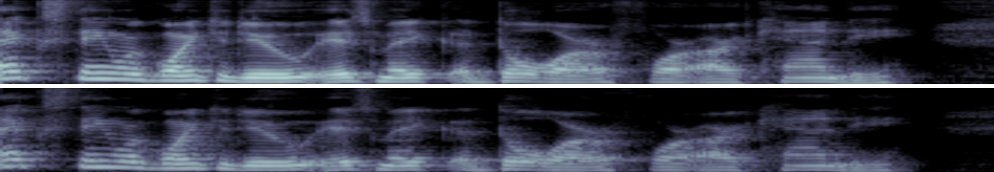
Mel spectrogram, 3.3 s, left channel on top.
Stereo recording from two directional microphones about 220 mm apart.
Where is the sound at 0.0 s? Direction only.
50° left (ahead or behind).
